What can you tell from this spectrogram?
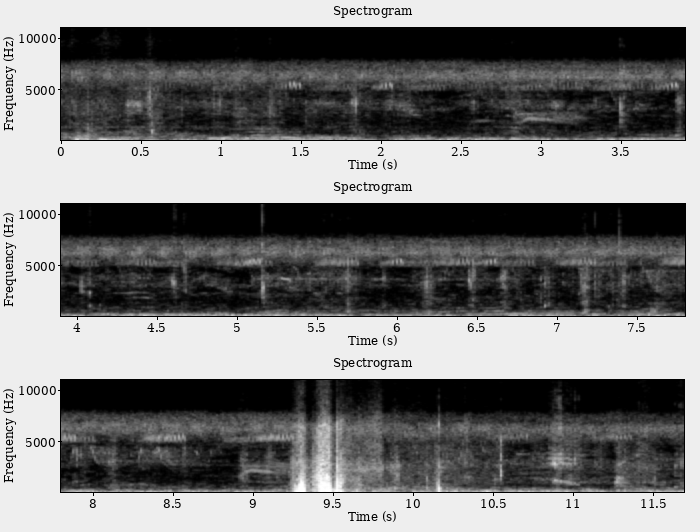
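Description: Steady high-pitched chirring of insects, with a few faint clicks; about nine seconds in, a brief loud burst of noise cuts across it.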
